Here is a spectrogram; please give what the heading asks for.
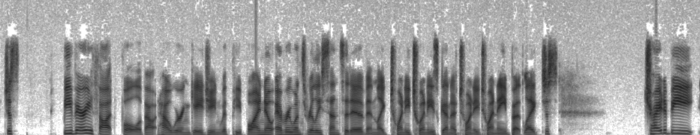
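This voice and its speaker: The sound is dry and somewhat dull, a lo-fi microphone. An American woman speaks in a lowish voice as a podcast co-host. She chats casually in slangy, informal phrasing. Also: animated, brisk, clean tone, no room sound. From United States. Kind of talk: casual chat.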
